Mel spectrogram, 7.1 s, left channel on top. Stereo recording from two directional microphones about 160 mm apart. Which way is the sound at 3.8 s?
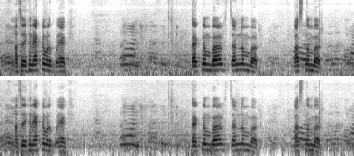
40° left (ahead or behind).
